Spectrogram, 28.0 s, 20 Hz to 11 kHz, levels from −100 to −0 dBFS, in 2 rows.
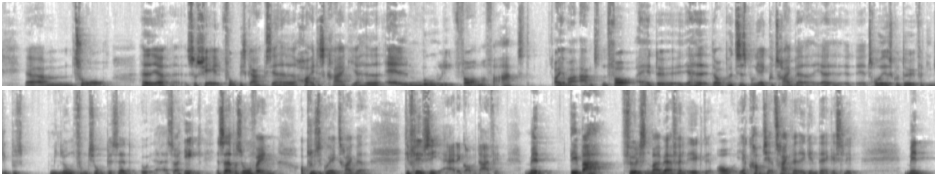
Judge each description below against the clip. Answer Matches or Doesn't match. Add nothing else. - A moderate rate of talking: Matches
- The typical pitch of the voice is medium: Doesn't match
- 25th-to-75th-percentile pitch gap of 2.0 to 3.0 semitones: Matches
